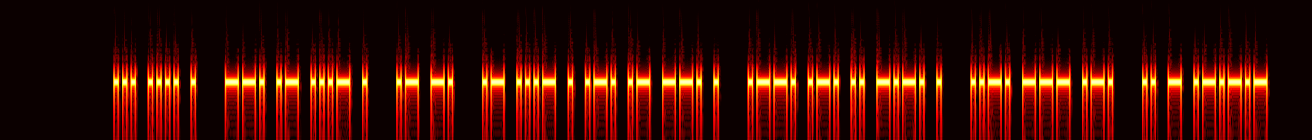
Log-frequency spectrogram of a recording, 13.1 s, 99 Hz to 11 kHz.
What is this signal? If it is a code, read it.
Morse code, heard as a keyed tone, about 28 wpm, 700 Hz. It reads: SHE GAVE AN AVERAGE PRICE FOR IT.
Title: Sentences from Top 1000 Words - Review Part 6 - 28wpm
